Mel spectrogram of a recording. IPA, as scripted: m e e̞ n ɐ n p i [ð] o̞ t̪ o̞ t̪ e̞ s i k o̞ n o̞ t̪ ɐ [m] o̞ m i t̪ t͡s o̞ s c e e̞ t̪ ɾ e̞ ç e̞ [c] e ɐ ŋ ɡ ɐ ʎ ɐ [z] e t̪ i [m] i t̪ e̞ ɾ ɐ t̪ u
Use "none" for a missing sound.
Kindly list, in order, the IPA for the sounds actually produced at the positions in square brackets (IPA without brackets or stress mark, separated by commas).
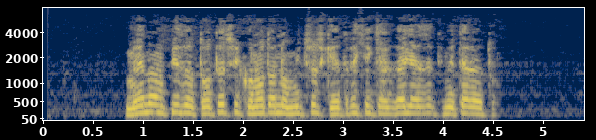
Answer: ð, n, c, z, m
